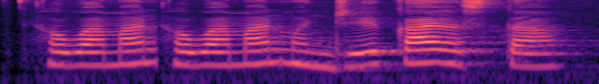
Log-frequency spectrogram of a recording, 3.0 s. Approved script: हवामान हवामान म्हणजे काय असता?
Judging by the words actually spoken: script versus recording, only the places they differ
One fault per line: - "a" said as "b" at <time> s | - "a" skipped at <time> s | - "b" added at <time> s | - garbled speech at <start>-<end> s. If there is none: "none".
none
